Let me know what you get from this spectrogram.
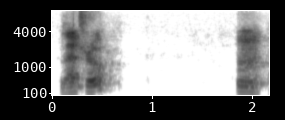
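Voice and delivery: ordinary talk, nothing marked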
